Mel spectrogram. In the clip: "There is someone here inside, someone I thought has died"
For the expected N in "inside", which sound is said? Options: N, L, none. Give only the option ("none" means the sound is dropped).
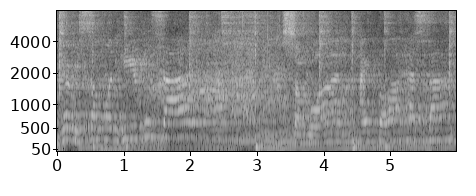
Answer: none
